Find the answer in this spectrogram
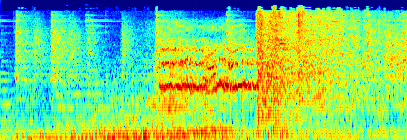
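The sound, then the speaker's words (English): A car engine roars, then tires squeal in a sharp skid lasting about a second before an abrupt, noisy crash as Toad crashes the car into a tree. Loud, with no voices. “Toad crashes the car into a tree, jumps out, and runs away.”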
